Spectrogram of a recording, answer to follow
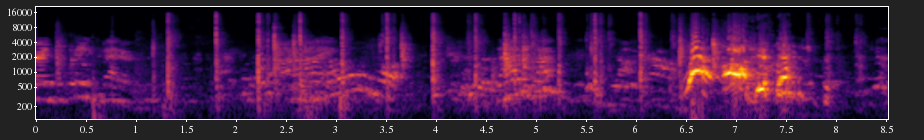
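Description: Thin hooked canes wielded as swords clacking together in a rapid run of sharp hits, with girls' voices throughout and a loud cry about six and a half seconds in.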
